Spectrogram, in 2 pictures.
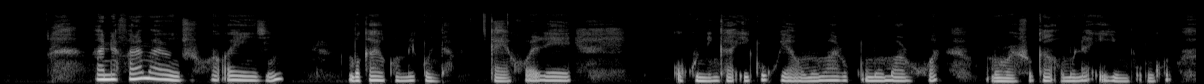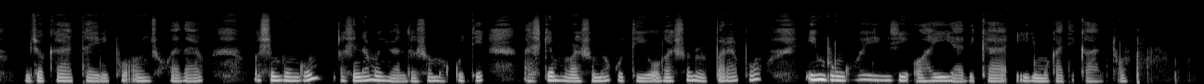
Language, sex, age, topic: Oshiwambo, male, 25-35, agriculture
